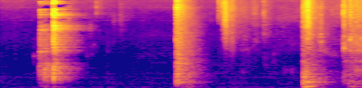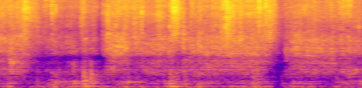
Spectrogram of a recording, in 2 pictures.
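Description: Hands tossing small oiled potatoes in a plastic mixing bowl to coat them in oil, salt and parsley: a continuous wet rustling, with potatoes knocking against the bowl. It starts about three seconds in, after two brief sounds.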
